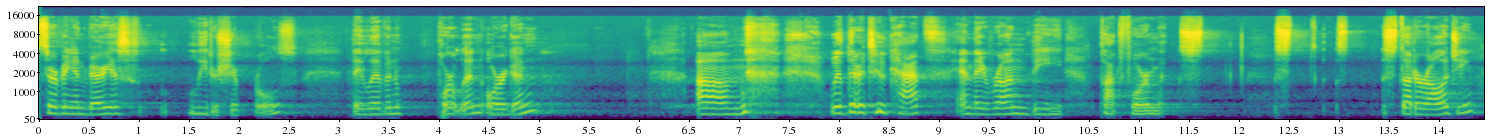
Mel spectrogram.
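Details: Adult woman speaking; typical speech.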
